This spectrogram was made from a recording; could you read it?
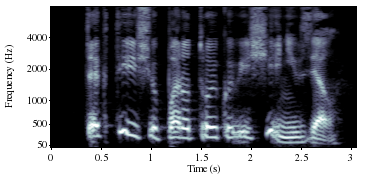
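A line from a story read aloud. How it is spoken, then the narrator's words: Old man sighing. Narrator (Russian): старик вздохнул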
